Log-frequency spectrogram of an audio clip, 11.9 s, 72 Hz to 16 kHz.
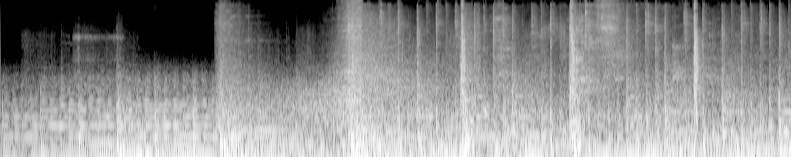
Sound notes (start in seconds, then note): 6.2 blade impacts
